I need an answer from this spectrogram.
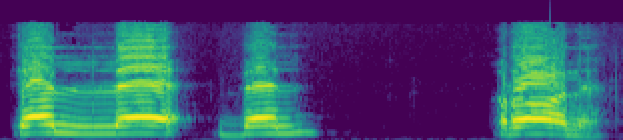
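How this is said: A brief silent stop follows bal. This is the medium or long-lengthening reading. "بل أسكت شوية كده"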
